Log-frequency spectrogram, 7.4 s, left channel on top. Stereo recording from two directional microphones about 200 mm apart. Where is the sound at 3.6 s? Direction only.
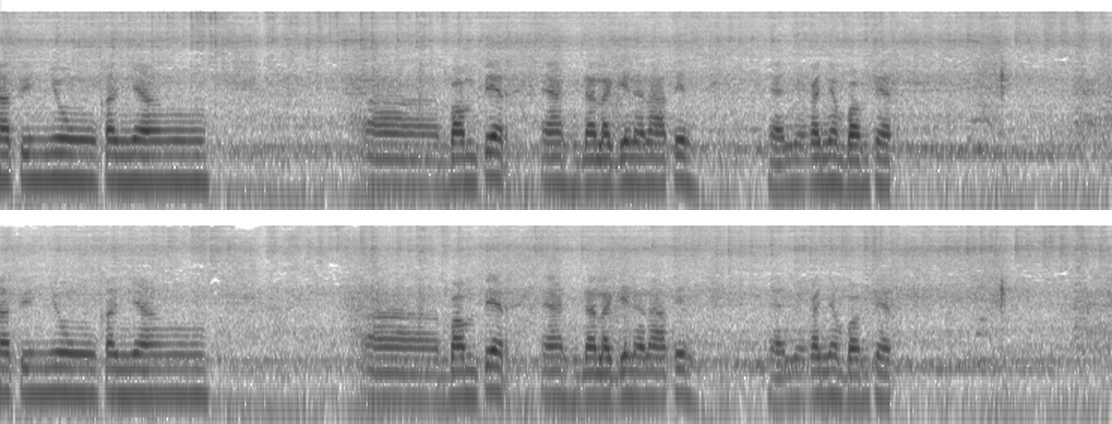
15° left (ahead or behind).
